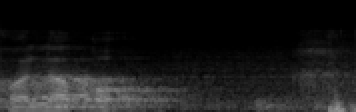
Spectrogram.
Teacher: ربک الذی خلق، خا قاف دونوں پر ہیں، خا کو جلدی پڑھیں گے، لام کو قاف سے ملا دیں گے، وقفاً قاف ساکن پہ قلقلہ ہوگا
